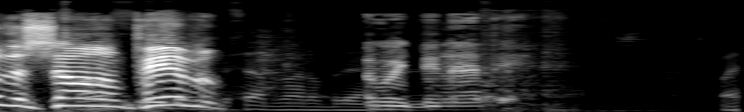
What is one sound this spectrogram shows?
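A young man talks close by in a relaxed voice.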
